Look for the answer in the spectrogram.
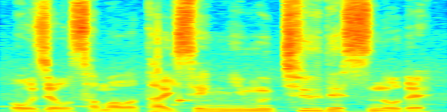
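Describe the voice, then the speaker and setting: A loyal raven attendant from an anime game, acted by a man, formal and deferential. He delivers his courteous lines quickly over faint music. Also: lowish voice, lively intonation, a little mellow, lightly acted. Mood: dignified, polite. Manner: polite, formal, servile. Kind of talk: Japanese anime game voice acting.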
